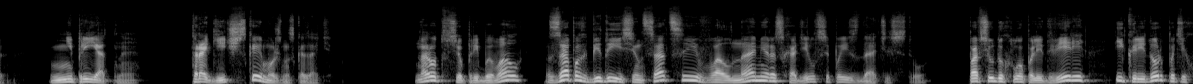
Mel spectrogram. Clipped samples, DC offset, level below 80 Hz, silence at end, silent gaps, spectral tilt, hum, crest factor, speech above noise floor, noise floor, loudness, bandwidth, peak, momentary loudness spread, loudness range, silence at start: under 0.1%; under 0.1%; -48 dBFS; 0 s; 1.55-1.80 s, 3.43-4.14 s, 5.28-5.43 s, 9.31-9.68 s; -5.5 dB/octave; none; 18 dB; 31 dB; -52 dBFS; -21 LUFS; 14.5 kHz; -4 dBFS; 13 LU; 3 LU; 0 s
